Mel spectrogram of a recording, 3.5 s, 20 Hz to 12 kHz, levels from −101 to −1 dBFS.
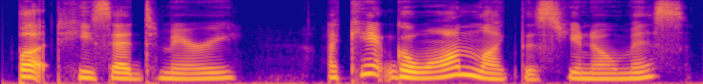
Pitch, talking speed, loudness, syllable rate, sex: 205 Hz, 240 wpm, -21 LUFS, 5.1 syllables/s, female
